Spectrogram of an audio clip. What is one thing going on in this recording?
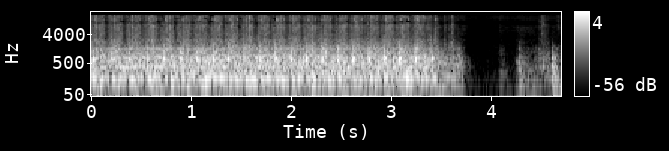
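A sewing machine stitches rapidly with a steady whirring hum.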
